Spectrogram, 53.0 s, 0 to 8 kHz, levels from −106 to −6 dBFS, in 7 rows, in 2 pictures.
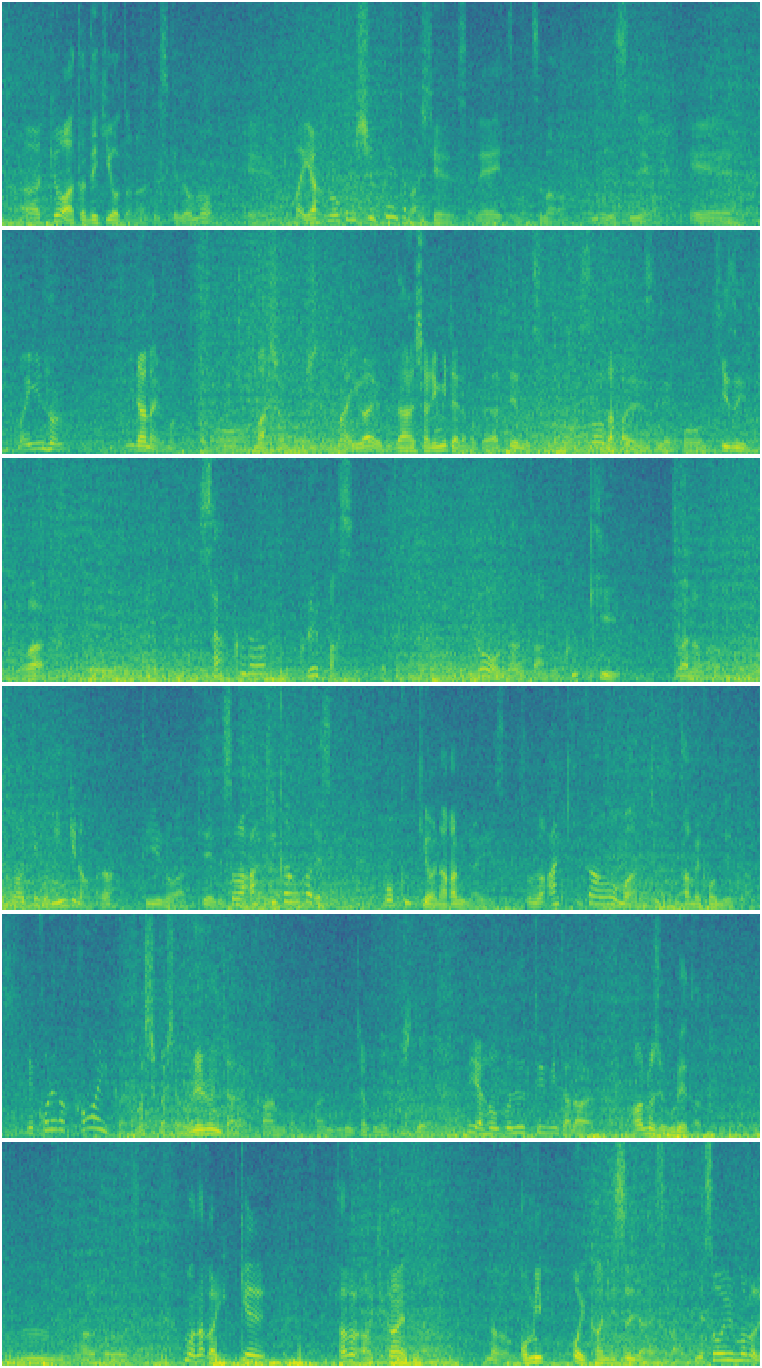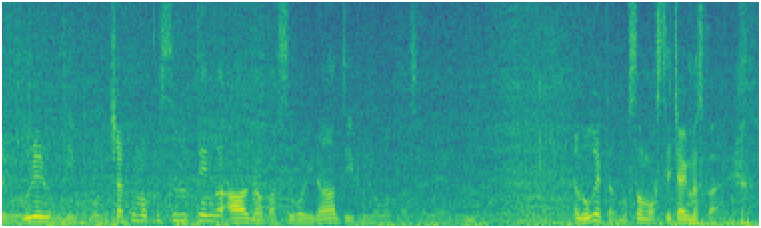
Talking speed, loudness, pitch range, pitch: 425 characters per minute, -21 LUFS, 100-145 Hz, 115 Hz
